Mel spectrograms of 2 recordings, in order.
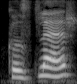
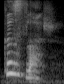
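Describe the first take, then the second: First: Kızlar with its last vowel fronted to "æ"; wrong-harmony kızlar, ending "-lær"; mismatched suffix vowel. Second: Kızlar ending in an open back "-lar"; correct vowel harmony. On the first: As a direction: say kızlar as "kız-ler". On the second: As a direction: say kızlar with "ah" in the suffix. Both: Shown as a demonstration. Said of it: "better to say".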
